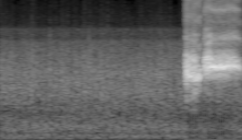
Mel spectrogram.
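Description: Steady low rumble of a car driving along a paved road. Near the end a sudden, loud, shrill sound breaks in for about half a second.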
